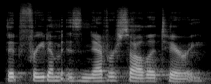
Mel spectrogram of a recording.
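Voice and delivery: ordinary delivery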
